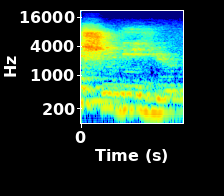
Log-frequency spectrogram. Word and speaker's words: chevilles: Mais le pluriel, c'est les chevilles. Et toujours, on ne prononce pas le S.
